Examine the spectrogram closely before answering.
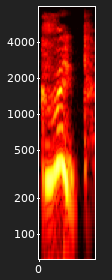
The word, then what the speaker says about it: Groop: It's called Groop. In a really annoying way, it's called Groop. That's spelled Groop.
